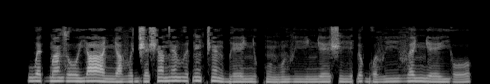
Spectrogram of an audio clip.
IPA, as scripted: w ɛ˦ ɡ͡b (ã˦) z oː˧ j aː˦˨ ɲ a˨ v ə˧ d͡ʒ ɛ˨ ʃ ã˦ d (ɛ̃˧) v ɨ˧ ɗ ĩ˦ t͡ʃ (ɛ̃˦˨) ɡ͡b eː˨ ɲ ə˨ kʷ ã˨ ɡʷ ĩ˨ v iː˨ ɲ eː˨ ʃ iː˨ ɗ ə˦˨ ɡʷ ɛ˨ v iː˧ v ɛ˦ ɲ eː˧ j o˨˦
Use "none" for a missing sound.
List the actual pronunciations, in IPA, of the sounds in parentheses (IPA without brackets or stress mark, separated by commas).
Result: ã˦, ɛ̃˦, ɛ̃˦˨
